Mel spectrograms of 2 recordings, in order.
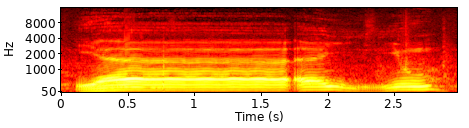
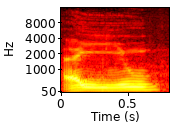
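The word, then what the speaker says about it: يا أيّ: Tasydid ya itu memang khusus ya. Khusus pemahamannya seperti ya ayyu. Jangan sekadar hanya ayyu, tapi ada sedikit penekanan. Ya ayyu gitu.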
